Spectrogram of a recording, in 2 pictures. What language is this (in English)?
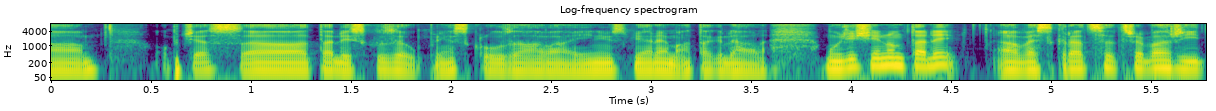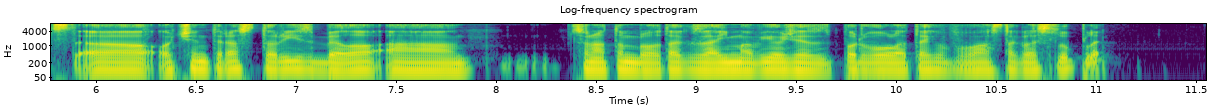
Czech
